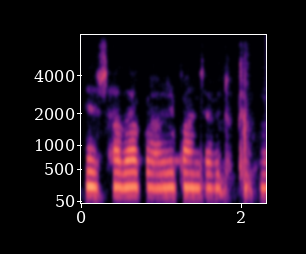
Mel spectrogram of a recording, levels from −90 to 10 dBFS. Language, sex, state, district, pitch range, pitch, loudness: Bengali, female, West Bengal, Purulia, 210-220 Hz, 215 Hz, -20 LUFS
